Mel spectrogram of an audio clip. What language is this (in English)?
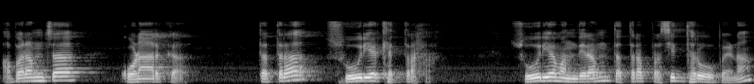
Sanskrit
